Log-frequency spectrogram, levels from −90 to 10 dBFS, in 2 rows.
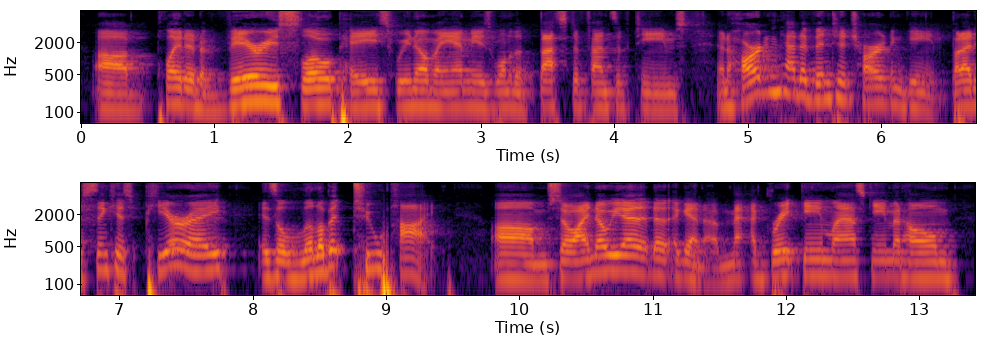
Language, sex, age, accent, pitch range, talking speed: English, male, 20-39, American, 125-150 Hz, 230 wpm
